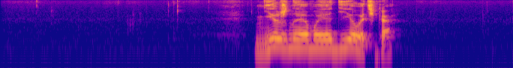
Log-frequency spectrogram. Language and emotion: Russian, positive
